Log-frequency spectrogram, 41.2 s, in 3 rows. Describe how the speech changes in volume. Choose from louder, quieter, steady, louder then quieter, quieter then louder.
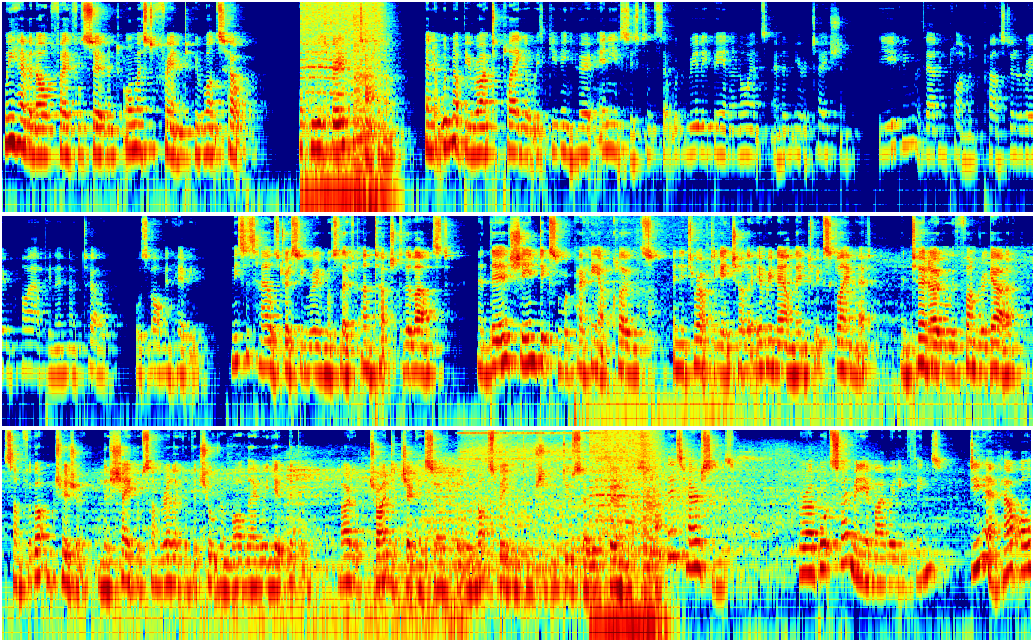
quieter then louder.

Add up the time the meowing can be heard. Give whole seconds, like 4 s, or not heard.
4 s.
